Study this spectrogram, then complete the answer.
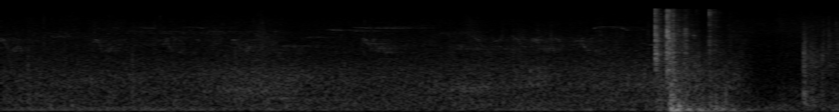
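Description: A door swings shut with a thud.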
